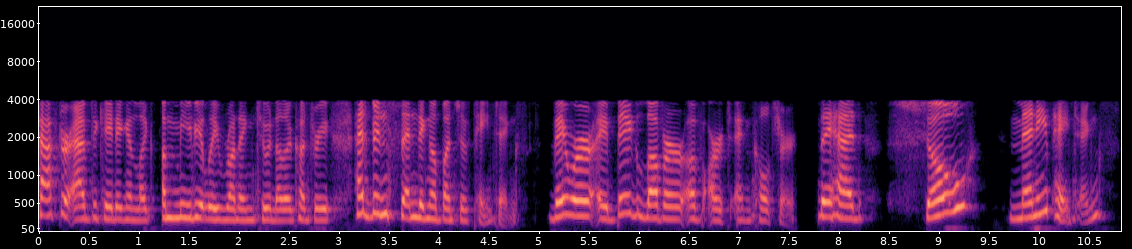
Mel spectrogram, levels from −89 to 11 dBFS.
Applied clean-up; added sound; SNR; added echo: none; none; none; none.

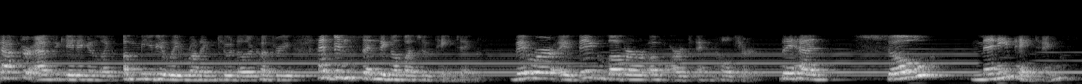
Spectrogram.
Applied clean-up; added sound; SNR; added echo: none; Wind instrument, woodwind instrument; 14 dB; reverberation time 0.7 s.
